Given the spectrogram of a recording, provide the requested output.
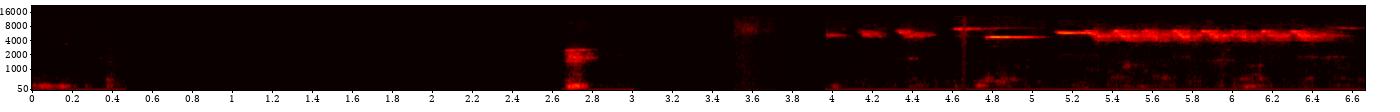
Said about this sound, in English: Birds are chirping. Sounds like spring, but it looks like fall.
